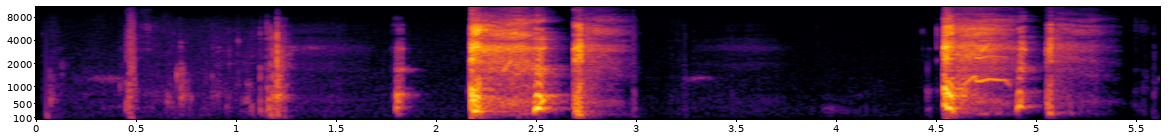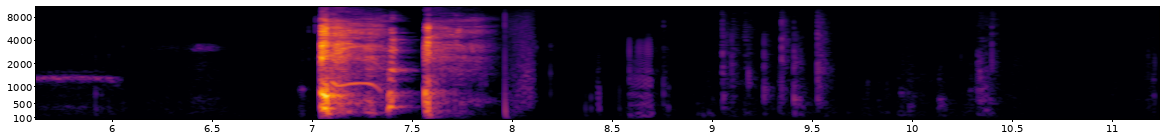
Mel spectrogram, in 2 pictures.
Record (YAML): three_cough_length: 11.2 s
three_cough_amplitude: 32767
three_cough_signal_mean_std_ratio: 0.2
survey_phase: beta (2021-08-13 to 2022-03-07)
age: 65+
gender: Female
wearing_mask: 'No'
symptom_none: true
smoker_status: Ex-smoker
respiratory_condition_asthma: false
respiratory_condition_other: false
recruitment_source: REACT
submission_delay: 2 days
covid_test_result: Negative
covid_test_method: RT-qPCR
influenza_a_test_result: Negative
influenza_b_test_result: Negative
